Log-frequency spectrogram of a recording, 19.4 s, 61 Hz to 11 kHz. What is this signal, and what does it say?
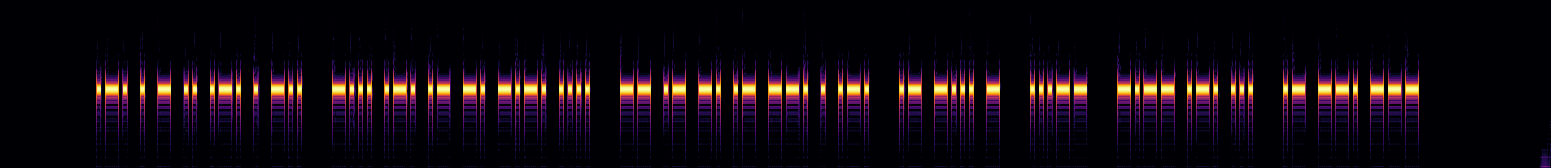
Morse code, heard as a keyed tone, about 22 wpm, 700 Hz. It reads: RETIRED BRANCH MANAGER ABT 3 YRS AGO
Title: Practice QSO - Exchange 3 - More Info - 22wpm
